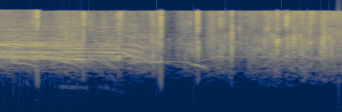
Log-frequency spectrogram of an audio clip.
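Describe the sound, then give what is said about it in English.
A large, excited crowd applauds steadily as a man stands at a podium, with cheers and whoops rising over the clapping, loud, the dense applause continuing throughout with scattered sharp claps standing out. “Applause being given to Tony Evers as he stands at the podium.”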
